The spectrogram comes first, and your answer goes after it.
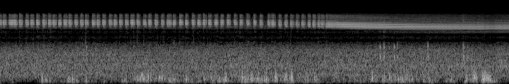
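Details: Kaempfer cicada recorded around 12:15 pm on 4 August 2012, a continuous high, hissing, steady drone without breaks, softening slightly toward the end, over a background of low rumbling noise.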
